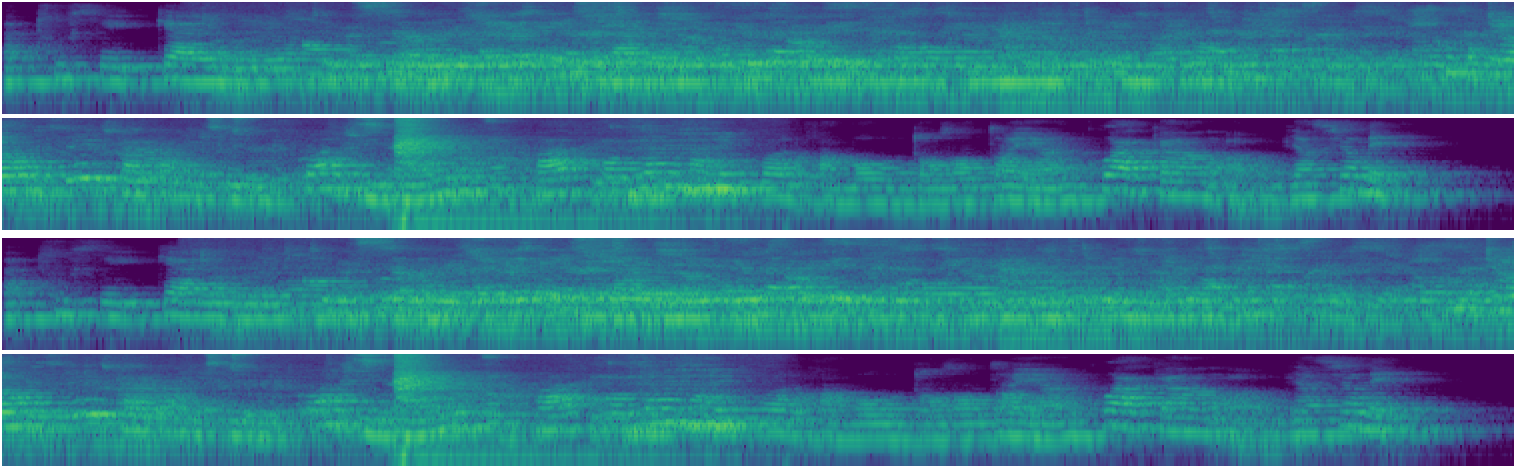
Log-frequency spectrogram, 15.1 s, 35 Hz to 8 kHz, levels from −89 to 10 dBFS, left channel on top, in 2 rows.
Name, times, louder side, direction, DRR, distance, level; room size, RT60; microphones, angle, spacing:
voice 1, 0.0-6.7 7.0-14.6, left 1 dB, 55° left, -1 dB, 0.7 m, -30 dB
sound 1, 0.9-11.4, right 1 dB, 60° right, 0.8 m, -28 dB
sound 2, 5.0-6.9 7.6-7.7 8.4-9.0 9.4-11.0, right 1 dB, 15° right, 0.5 m, -30 dB
2.8 x 2.4 x 3.3 m, 0.80 s
head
